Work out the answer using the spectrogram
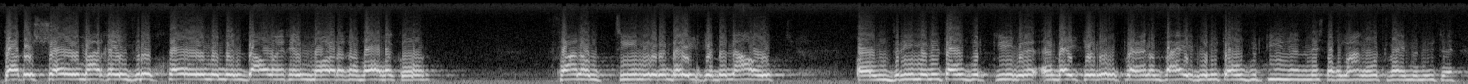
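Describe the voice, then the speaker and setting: A man's voice: high voice, completely flat delivery, a little slow, mellow, long reverb tail, muffled recording. A man preaching a sermon in a chanting, sing-song cadence, pleading with his listeners as beloved.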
